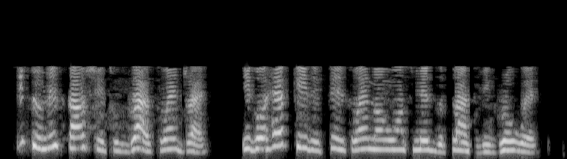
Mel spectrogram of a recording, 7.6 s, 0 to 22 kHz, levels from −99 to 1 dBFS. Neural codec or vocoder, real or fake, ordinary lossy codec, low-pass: none; real; AAC, 16 kbps; 7.2 kHz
